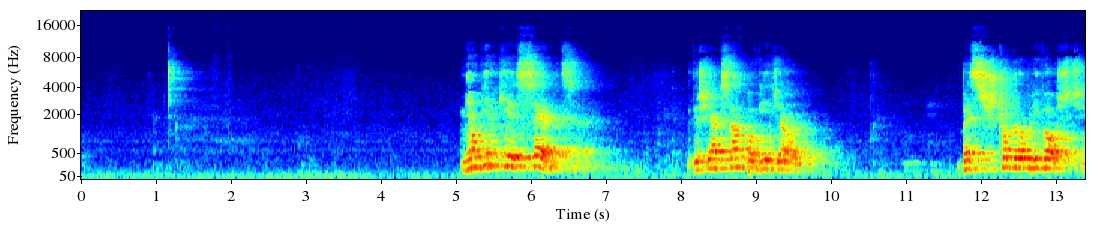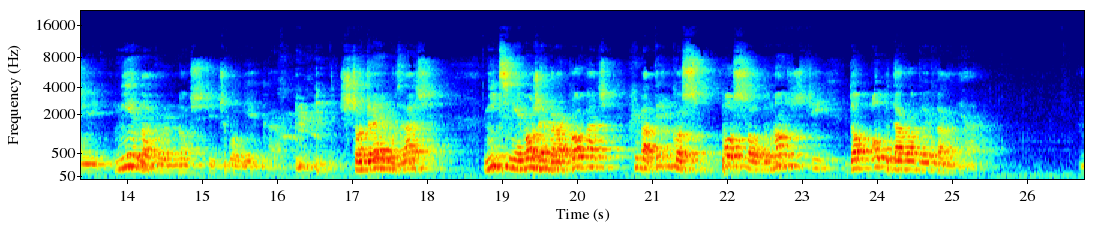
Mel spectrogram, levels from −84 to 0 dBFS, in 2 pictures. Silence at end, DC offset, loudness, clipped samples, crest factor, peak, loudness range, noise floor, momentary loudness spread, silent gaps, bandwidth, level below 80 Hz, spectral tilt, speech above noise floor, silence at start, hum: 0 s; under 0.1%; -15 LUFS; under 0.1%; 16 dB; 0 dBFS; 6 LU; -52 dBFS; 17 LU; none; 11 kHz; -50 dBFS; -5.5 dB/octave; 38 dB; 1.15 s; none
